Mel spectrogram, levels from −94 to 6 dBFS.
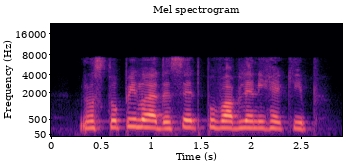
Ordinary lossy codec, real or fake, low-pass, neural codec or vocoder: MP3, 96 kbps; fake; 7.2 kHz; codec, 16 kHz, 1.1 kbps, Voila-Tokenizer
